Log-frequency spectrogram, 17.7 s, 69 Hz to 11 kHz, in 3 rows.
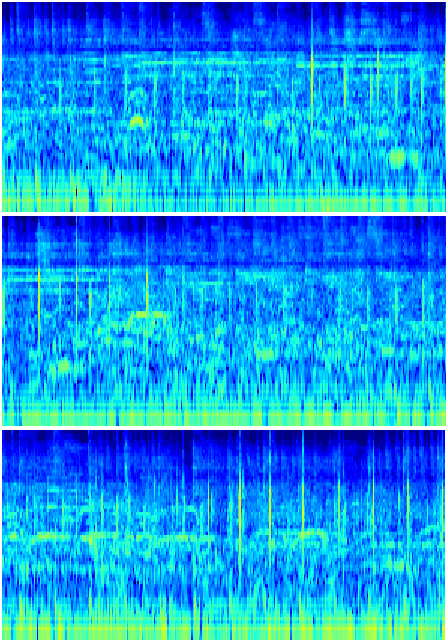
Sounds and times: Cheers 0.0 - 17.7

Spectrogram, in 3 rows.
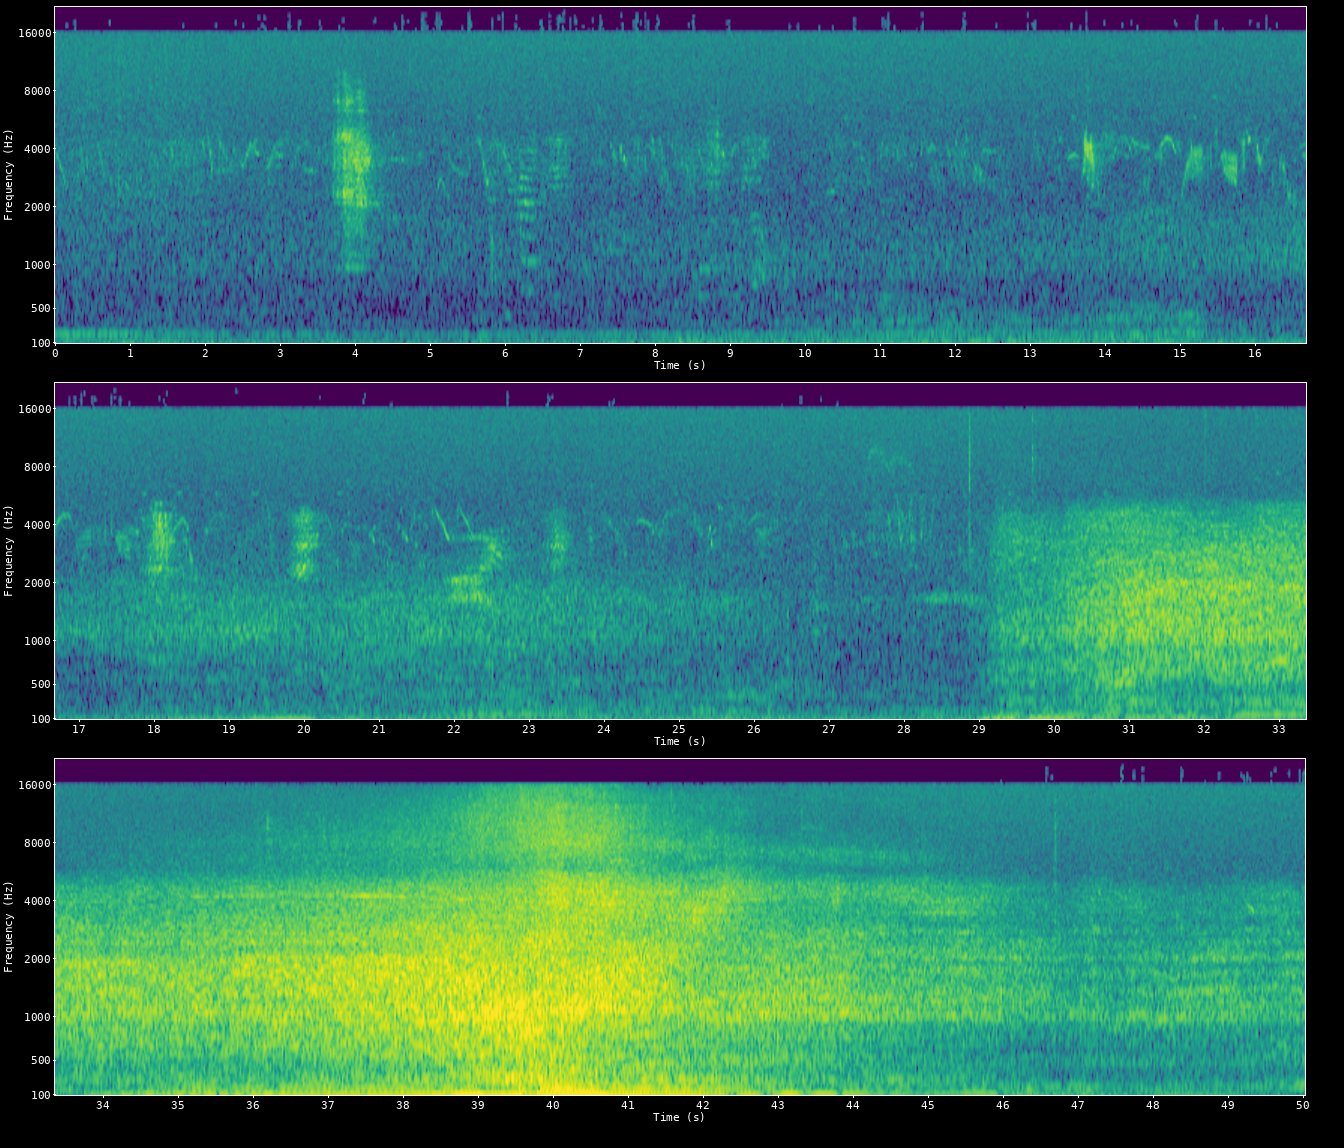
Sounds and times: birds 0.0 - 50.0
car vanishing in the valley 27.8 - 50.0

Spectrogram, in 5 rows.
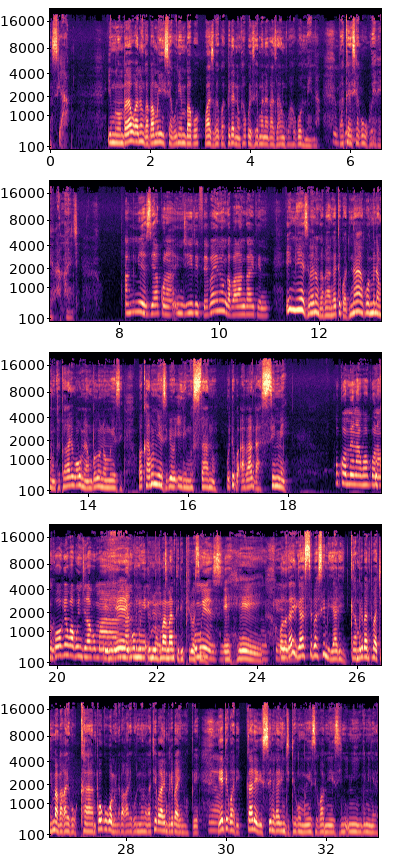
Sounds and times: conversation 0.0 - 33.0

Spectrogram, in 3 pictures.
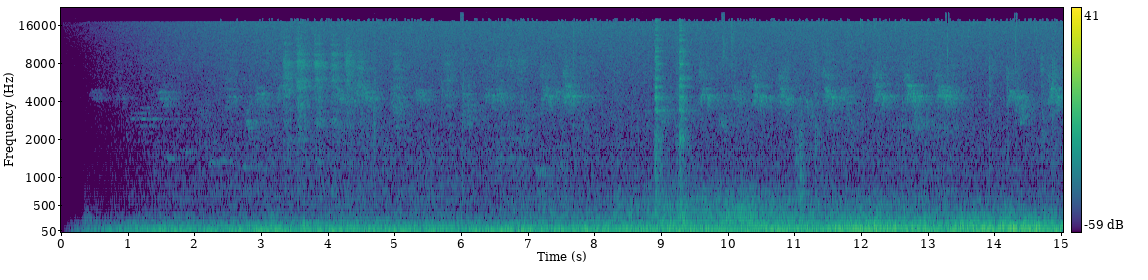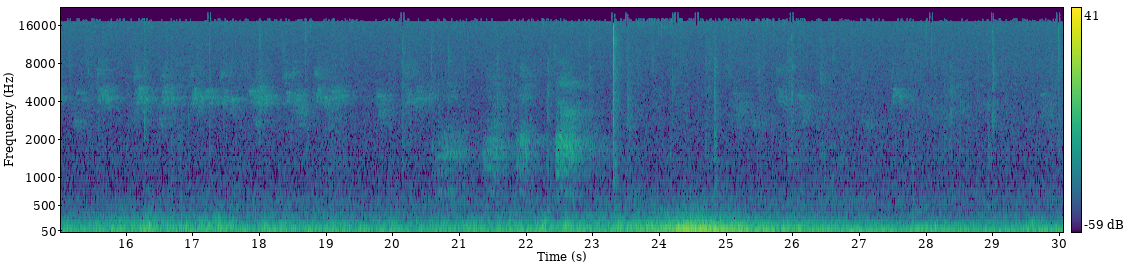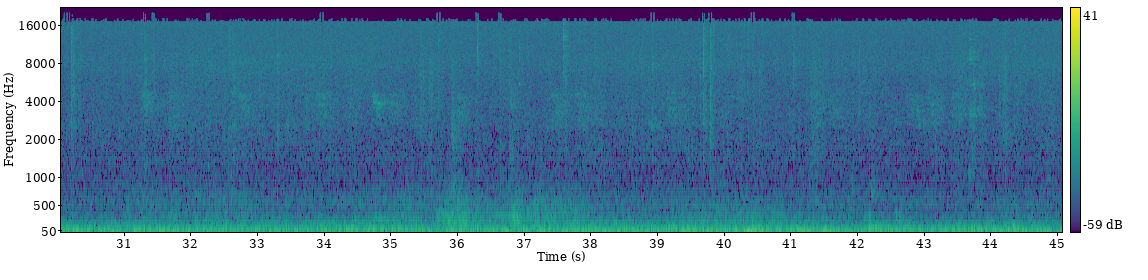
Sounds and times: thunderstorm approaching 4.8 - 45.0
wind rising 21.2 - 45.0
first raindrops falling 21.5 - 45.0

